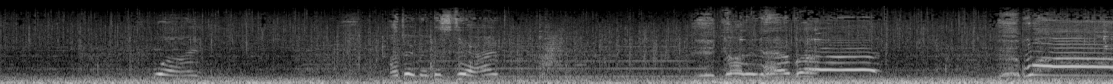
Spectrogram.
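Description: A fire roars and crackles.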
